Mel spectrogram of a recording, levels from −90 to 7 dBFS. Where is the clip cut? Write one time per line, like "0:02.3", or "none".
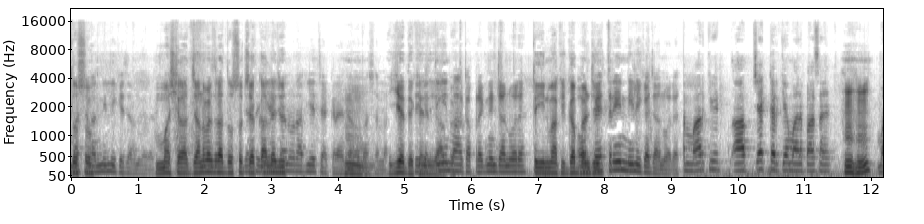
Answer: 0:09.2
